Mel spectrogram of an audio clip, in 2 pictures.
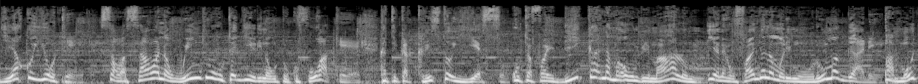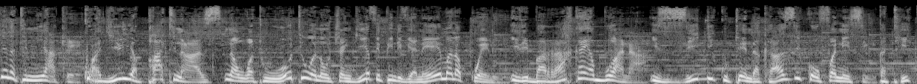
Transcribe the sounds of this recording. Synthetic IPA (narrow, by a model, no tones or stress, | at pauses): ijakɔjɔtɛ̰ | sawasawanawiŋɡiwautaʄilinautukufuwakʰɛkatikakɾistɔjɛsuutafaiɗikanamaɔmbimaːlum̩janajɔfaɲwanamwalimuhuɾumaɠaɗḭpamɔʄanatimujakʰɛkwa̰ːʄilijapatna̰znawatuwɔtɛwanaɔt͡ʃaŋɡiavipindivjanɛmanakwɛlḭiliɓaɾakajaɓwana̰iziɗikutɛndakazikwaufanisḭkatʰik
